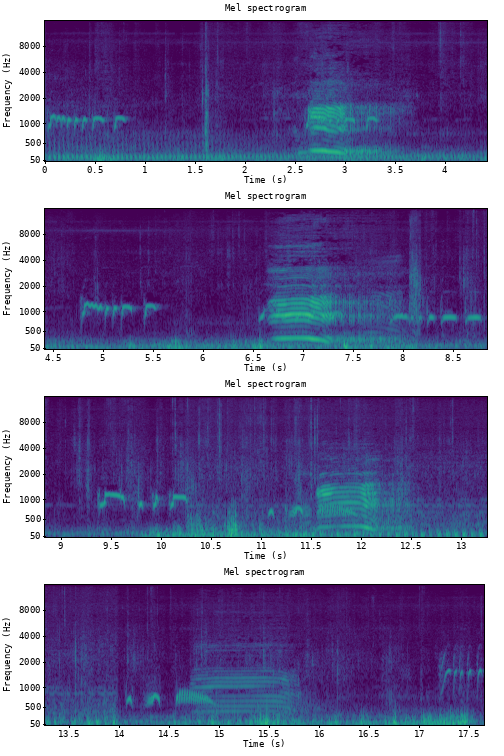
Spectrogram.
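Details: Cows on a traditional village farm being led to the rice fields after the harvest, lowing in four drawn-out, harmonic moos spread across the clip, with shorter high bird calls between them over a steady low rumble.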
